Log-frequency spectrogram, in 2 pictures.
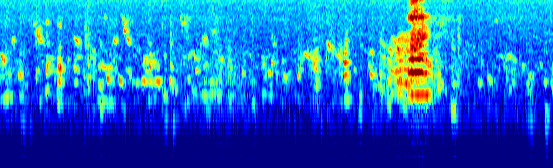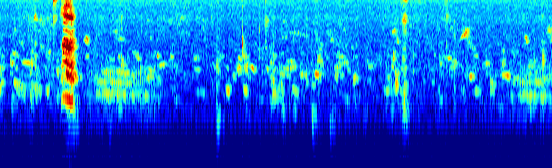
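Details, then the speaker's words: Flock of Kaveri chickens with a mild cold, already given medicine, in a quiet shed: soft clucks with scattered short 'chik chik' rattling, wheezy chirps, a respiratory rattle from poultry cold. "हा जो तुम्ही आवाज ऐकला का चिक चिक खरखर आणि वातावरण शांत असलेला असा खरखर आवाज येतो पक्षाचा तर म्हणजे यांना सर्दी झालेली आहे"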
